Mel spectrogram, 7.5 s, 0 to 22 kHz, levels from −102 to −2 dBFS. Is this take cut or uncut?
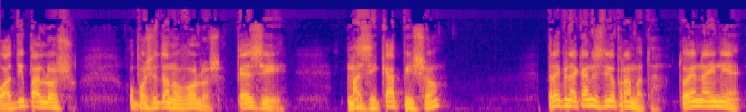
uncut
